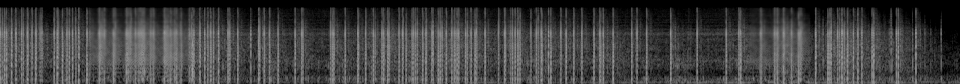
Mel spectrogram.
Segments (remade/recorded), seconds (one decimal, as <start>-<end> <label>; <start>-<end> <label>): 0.0-0.9 recorded; 0.9-1.9 remade; 1.9-7.5 recorded; 7.5-8.1 remade; 8.1-9.6 recorded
